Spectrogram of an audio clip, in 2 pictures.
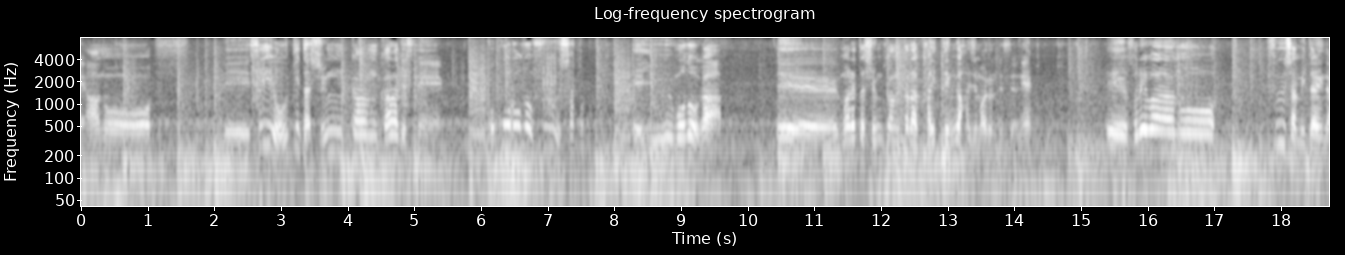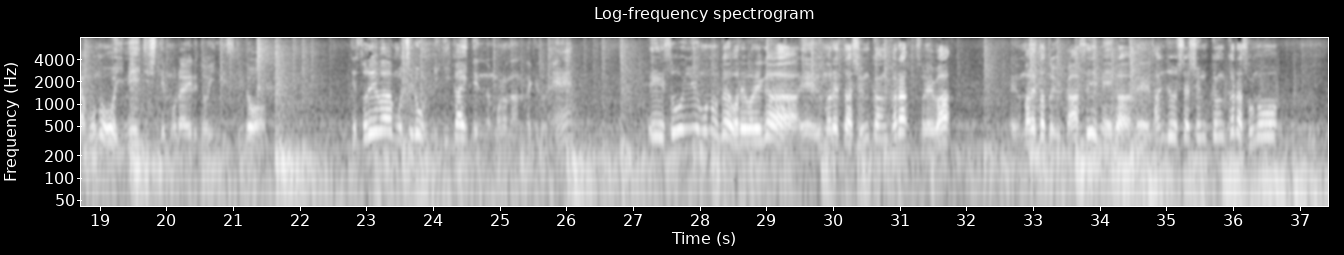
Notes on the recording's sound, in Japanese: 少し音声が小さくなってしまいました。すまん。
